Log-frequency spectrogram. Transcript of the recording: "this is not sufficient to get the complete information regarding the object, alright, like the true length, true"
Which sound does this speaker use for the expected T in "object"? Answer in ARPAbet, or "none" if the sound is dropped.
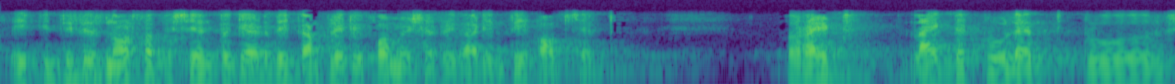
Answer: T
